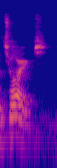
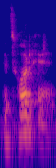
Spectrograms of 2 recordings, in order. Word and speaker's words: Jorge: when people call me George. It's not George, it's Jorge. I'm Mexican born, and it's really frustrating for me. George is spelled with the G, Jorge is with the J, and it takes me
